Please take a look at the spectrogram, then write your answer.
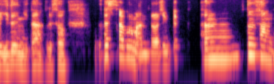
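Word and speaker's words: Eden: 저희 새싹이든 브랜드는 새싹이 들어있다는 의미도 있지만 그 이든이 미국식 발음으로 LN이라는 게 LN 동산을 말하는 게 미국식 발음으로 이든입니다.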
